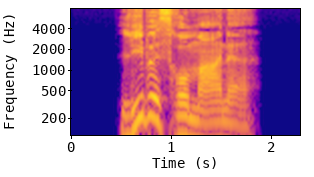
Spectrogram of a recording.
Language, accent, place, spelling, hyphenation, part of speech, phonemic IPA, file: German, Germany, Berlin, Liebesromane, Lie‧bes‧ro‧ma‧ne, noun, /ˈliːbəsʁoˌmaːnə/, De-Liebesromane.ogg
- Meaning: nominative/accusative/genitive plural of Liebesroman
